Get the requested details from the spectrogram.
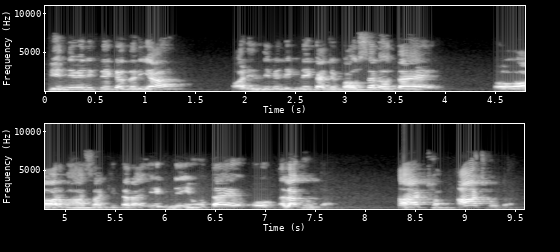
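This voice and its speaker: High-voiced Bengali-accented man teaching online. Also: fairly even intonation, fairly bright tone, muffled recording. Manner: slow, repetitive explaining, spelling out each sound. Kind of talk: online class lesson. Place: home, on a video call. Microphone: laptop mic on a video call.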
